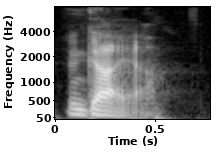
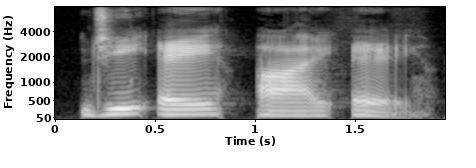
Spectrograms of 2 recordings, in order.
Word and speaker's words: Gaia: this goddess that was called and is called today Gaia, G A I A. Some pronounce it Gaia.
